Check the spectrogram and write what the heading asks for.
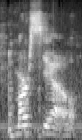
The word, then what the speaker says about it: Marcial: Jeff Year marzipan meringue madness that you mean Marcial I there you go I did it question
